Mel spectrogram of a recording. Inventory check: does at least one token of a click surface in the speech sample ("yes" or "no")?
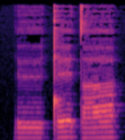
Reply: yes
